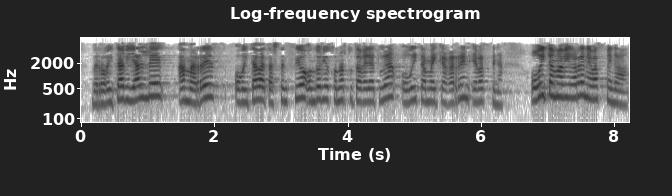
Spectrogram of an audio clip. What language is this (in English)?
Basque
